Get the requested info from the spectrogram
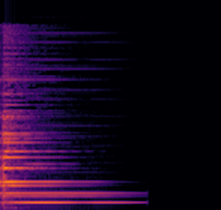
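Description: A single bright bell ding, the notification-bell sound effect of a subscribe-button animation. It is struck once and rings out over about a second and a half.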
